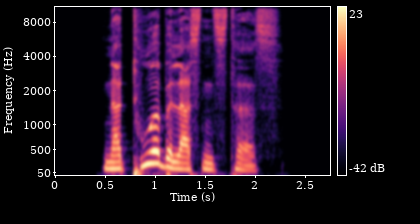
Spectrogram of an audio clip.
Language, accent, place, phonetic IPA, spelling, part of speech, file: German, Germany, Berlin, [naˈtuːɐ̯bəˌlasn̩stəs], naturbelassenstes, adjective, De-naturbelassenstes.ogg
- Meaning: strong/mixed nominative/accusative neuter singular superlative degree of naturbelassen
